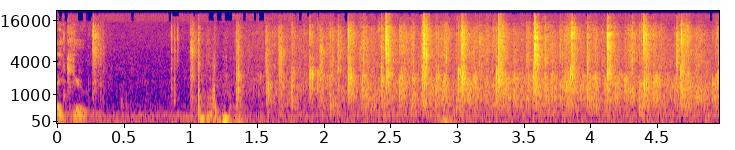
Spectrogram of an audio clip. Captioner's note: applause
